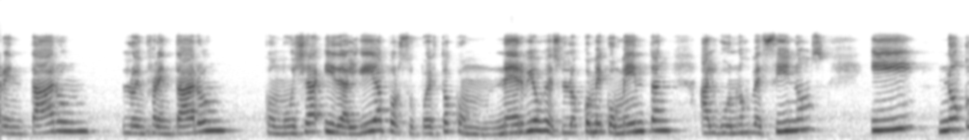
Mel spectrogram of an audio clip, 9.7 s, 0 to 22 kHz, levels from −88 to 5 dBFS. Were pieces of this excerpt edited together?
yes; 1 cut; at 1.1 s

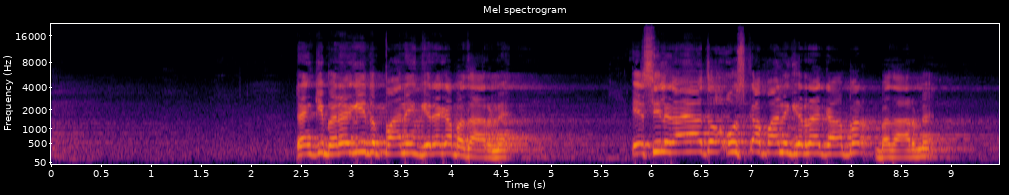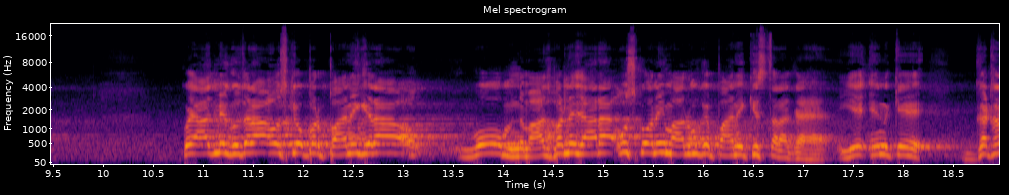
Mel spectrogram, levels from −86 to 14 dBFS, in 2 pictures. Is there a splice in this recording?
no; 0 cuts

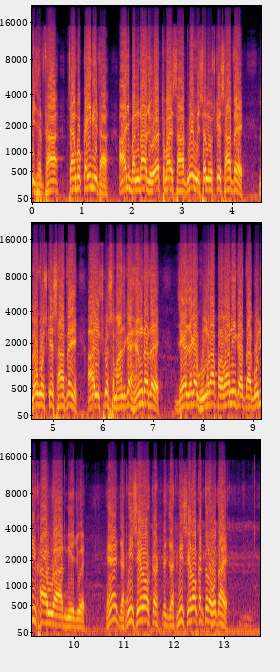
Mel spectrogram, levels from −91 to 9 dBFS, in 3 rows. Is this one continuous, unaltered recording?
yes; 0 cuts

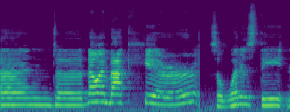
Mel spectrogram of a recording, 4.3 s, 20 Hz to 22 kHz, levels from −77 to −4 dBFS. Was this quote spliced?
yes; 1 cut; at 3.0 s

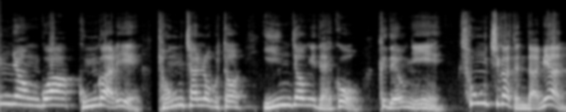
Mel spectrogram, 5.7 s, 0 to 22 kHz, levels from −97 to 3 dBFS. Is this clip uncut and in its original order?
yes; 0 cuts

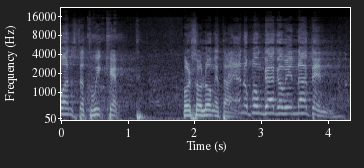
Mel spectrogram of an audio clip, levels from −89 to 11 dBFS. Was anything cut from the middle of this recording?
yes; 1 cut; at 2.7 s

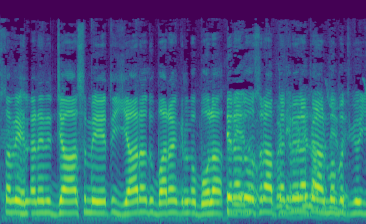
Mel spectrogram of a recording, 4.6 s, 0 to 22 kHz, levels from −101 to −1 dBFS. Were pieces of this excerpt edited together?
yes; 1 cut; at 2.8 s

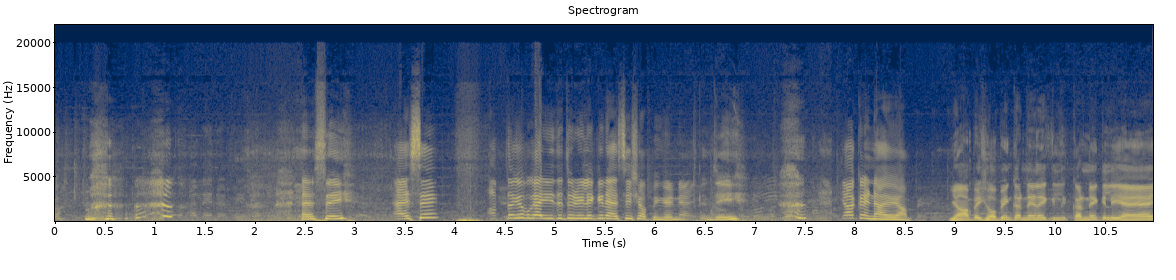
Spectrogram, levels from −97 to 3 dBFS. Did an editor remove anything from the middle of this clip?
no; 0 cuts

